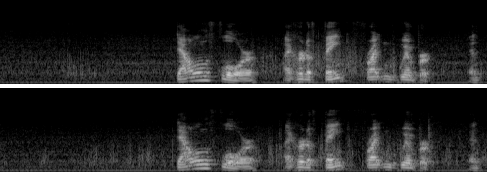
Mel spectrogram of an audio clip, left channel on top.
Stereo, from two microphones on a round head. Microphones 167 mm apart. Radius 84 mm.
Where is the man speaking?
35° left (ahead or behind), 1.1 m; by 4.8 s 75° left (ahead or behind), 2 m.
